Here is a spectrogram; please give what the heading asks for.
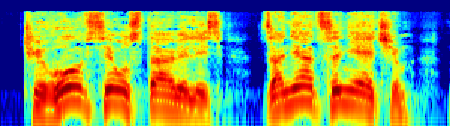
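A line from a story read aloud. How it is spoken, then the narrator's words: Angry shouting. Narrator (Russian): раскричался господин Гури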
